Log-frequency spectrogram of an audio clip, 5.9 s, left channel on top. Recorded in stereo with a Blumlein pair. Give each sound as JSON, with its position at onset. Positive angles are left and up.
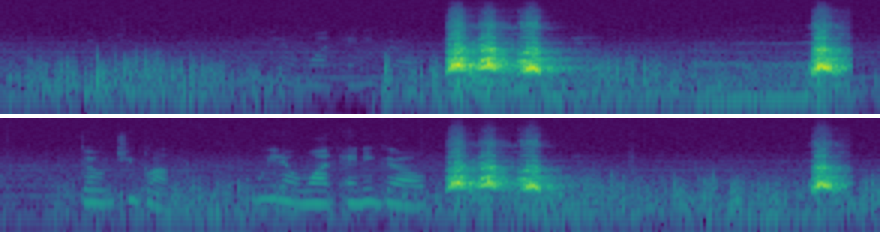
{"t": 0.5, "sound": "a woman speaking", "azimuth_deg": -40}
{"t": 3.0, "sound": "a dog barking", "azimuth_deg": 25}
